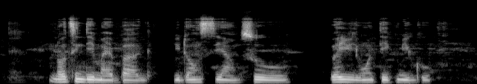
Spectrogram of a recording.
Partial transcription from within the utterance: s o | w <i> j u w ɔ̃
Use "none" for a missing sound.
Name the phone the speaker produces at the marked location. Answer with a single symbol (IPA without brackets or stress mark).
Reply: ɛ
